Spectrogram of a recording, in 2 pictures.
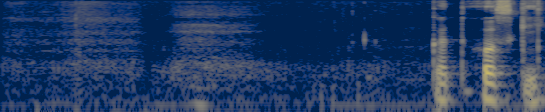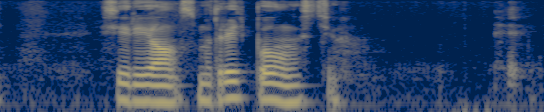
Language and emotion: Russian, neutral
